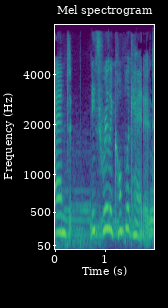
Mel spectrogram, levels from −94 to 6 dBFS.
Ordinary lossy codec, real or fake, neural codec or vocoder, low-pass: AAC, 32 kbps; fake; codec, 16 kHz, 4 kbps, X-Codec, HuBERT features, trained on balanced general audio; 7.2 kHz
